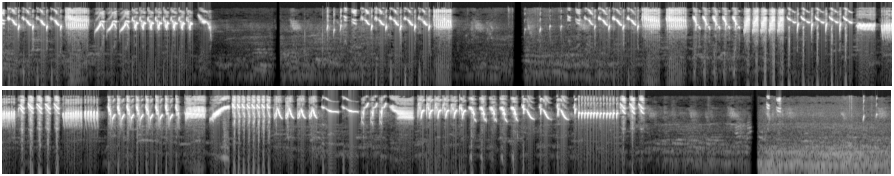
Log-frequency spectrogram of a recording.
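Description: Caged grey-headed goldfinch singing a fast, twittering song of rapid high notes. It sings two short phrases, then a long unbroken run of about fifteen seconds, with brief pauses between. A low steady hum comes in near the end, after the singing stops.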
